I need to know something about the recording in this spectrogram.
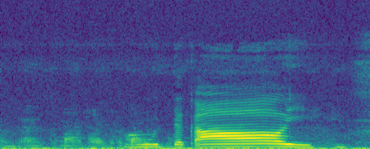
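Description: A young boy laughs happily close by.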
